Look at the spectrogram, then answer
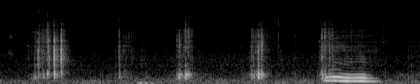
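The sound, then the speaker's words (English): Crisp crunching as someone bites into crispy french fries, four sharp crunches spaced about a second apart, followed by a short voiced hum or murmur at the end. “So if you don't want to hear me crunching, I apologize. But these fries are a little bit crispy.”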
